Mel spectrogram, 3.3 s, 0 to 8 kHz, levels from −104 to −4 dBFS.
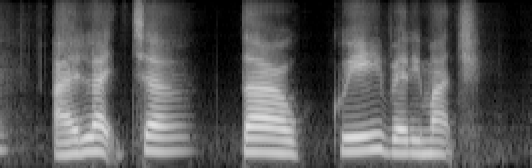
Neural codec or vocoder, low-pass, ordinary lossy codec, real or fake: codec, 16 kHz, about 1 kbps, DyCAST, with the encoder's durations; none; none; fake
